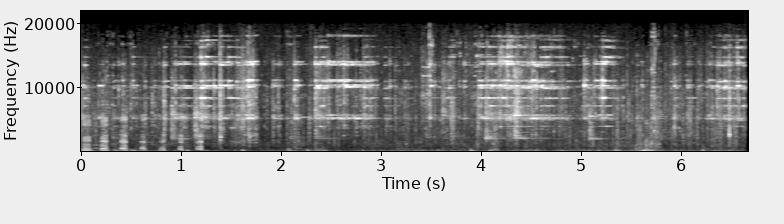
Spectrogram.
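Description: Horse hooves clop as a horse pulls a wagon off the track onto bumpy ground near Laramie, Wyoming. Quick, distinct clops at the start give way to a rattling rumble with occasional knocks and jolts.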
